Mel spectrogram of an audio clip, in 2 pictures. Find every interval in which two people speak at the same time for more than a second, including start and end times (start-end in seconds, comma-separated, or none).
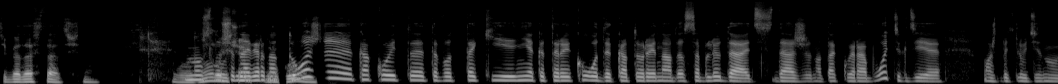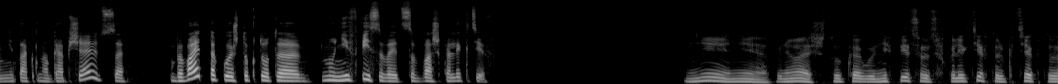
1.8-3.2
